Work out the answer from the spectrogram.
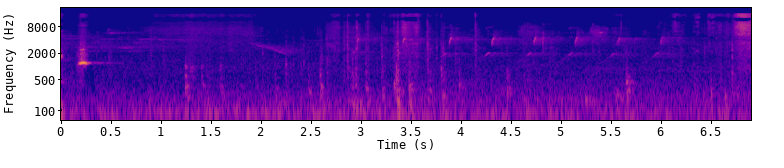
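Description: A small bird chirping a steady series of short, high notes, about three a second, over a low outdoor background rumble.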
